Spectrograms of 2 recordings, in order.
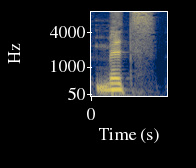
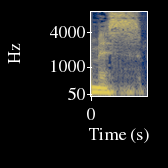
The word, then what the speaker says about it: Metz: Tu prononces mal, Metz. – Ah, Metz. – On dit pas Metz, on dit Metz.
